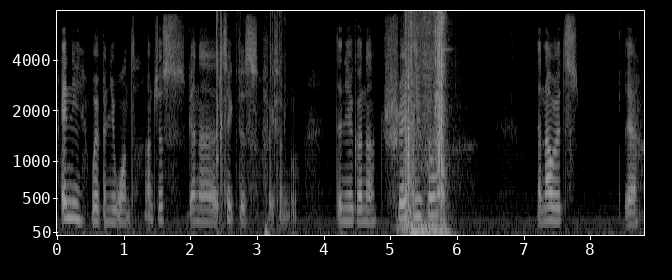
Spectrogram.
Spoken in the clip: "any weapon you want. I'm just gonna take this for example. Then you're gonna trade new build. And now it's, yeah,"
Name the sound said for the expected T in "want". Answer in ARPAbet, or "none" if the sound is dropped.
T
